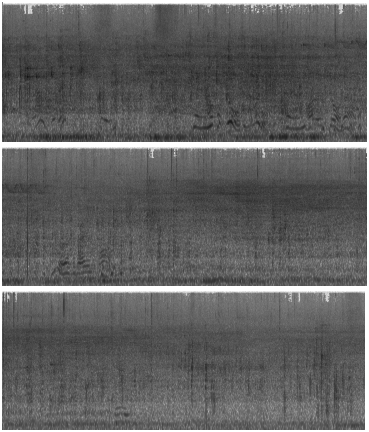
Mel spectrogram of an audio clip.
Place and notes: Alnwick Gardens, Alnwick, UK - A canter round the adventure golf course ...
A canter round the adventure golf course ... Alnwick Gardens ... lavalier mics clipped to baseball cap ... background noise ... voices ...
